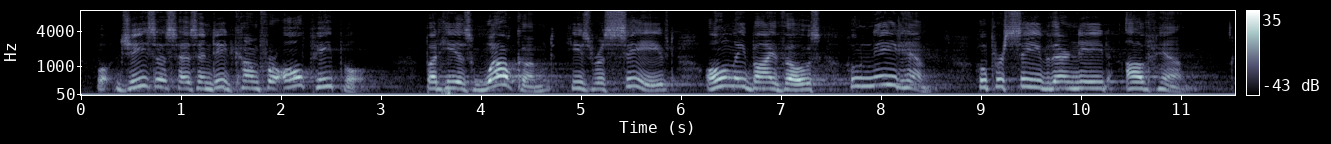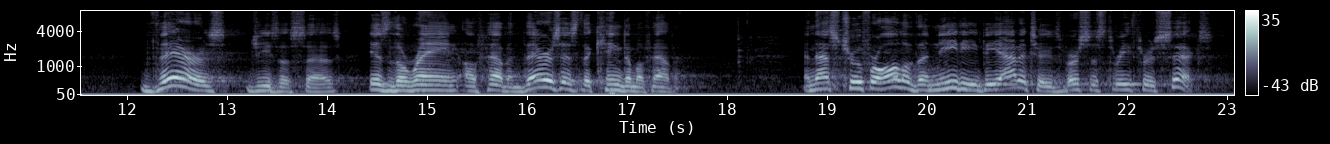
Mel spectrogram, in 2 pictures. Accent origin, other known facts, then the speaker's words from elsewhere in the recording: United States; I was born in the United States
